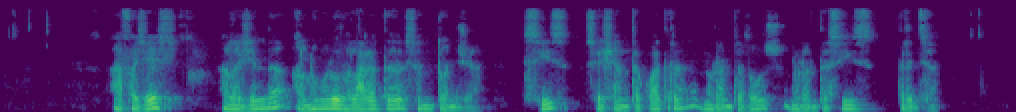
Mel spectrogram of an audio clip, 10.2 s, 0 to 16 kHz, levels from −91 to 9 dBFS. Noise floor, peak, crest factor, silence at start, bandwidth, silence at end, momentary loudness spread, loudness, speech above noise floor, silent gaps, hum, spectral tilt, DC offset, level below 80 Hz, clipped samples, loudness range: -74 dBFS; -6 dBFS; 22 dB; 1.1 s; 11.5 kHz; 0.8 s; 13 LU; -27 LUFS; 48 dB; none; none; -7 dB/octave; under 0.1%; -62 dBFS; under 0.1%; 6 LU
